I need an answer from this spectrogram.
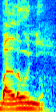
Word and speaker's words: bologna: You know in America they pronounce it baloney.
